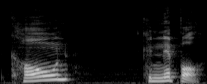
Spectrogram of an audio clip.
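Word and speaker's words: Knueppel: We then have number 9 is Cone Knipple. That's what I found online how to pronounce it.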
